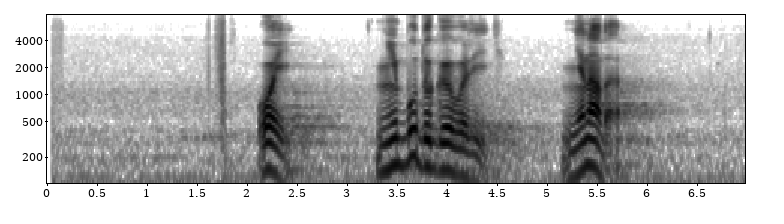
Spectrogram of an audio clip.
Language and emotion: Russian, neutral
